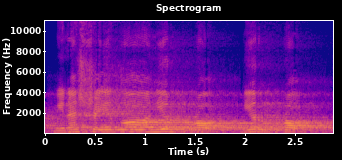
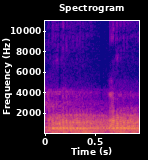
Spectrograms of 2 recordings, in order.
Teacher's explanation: Tidak boleh terlalu cadel, tidak boleh, nirrojim, tidak boleh. Jadi pertengahan, ada sifat takrirnya, tapi sedikit saja.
